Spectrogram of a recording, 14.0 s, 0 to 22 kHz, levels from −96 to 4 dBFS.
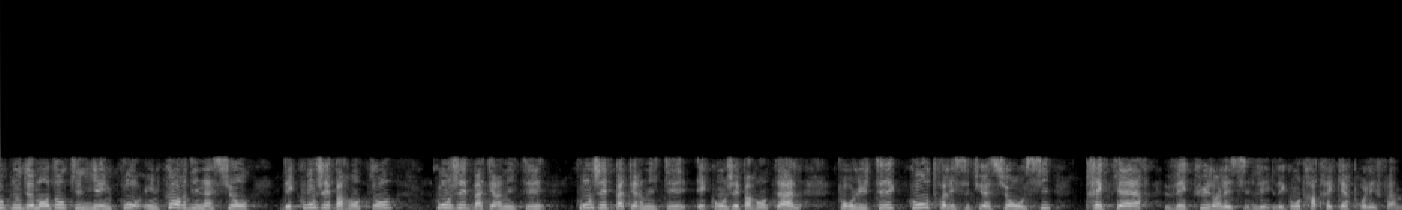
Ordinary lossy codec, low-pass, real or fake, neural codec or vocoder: none; 5.4 kHz; fake; codec, 16 kHz, 4.8 kbps, FACodec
